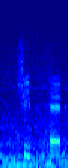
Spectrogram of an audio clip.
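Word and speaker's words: sheepshead: Sheep head is the right way to say it.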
